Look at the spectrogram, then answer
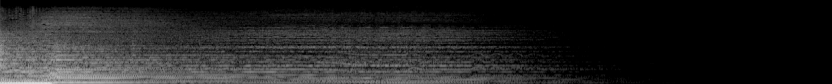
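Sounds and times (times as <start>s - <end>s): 
Asian lofi music: 0.0s - 5.1s.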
